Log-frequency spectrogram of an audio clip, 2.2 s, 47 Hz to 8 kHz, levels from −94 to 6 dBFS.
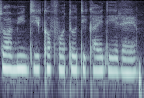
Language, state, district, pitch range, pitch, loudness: Hindi, Arunachal Pradesh, Papum Pare, 200-220 Hz, 210 Hz, -15 LUFS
